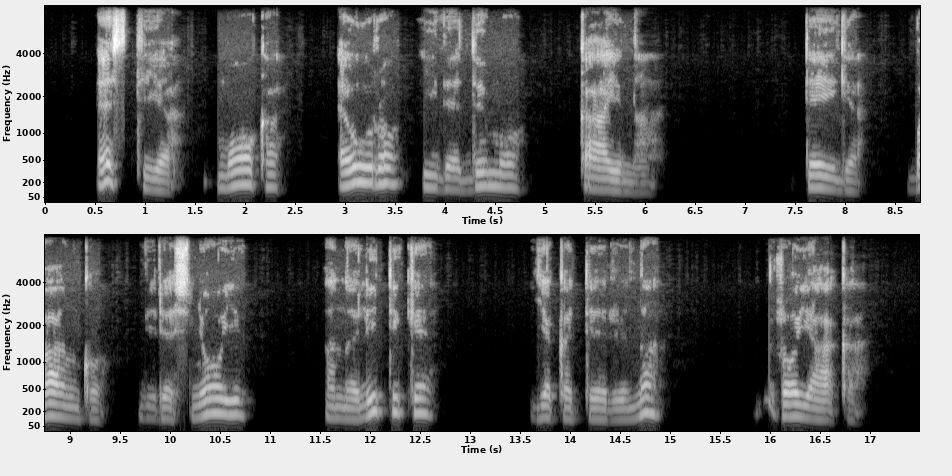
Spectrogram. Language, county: Lithuanian, Klaipėda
